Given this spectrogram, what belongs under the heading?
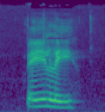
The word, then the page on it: bailey: American English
